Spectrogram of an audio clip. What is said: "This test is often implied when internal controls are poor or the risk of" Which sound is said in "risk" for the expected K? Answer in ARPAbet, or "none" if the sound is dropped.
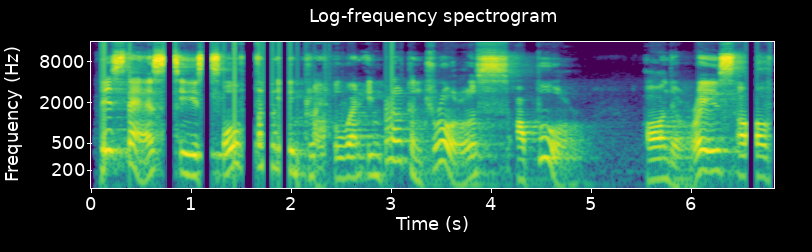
none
